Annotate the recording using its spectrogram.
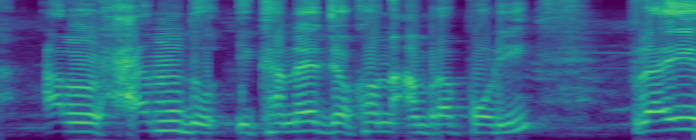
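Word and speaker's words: الْحَمْدُ: খায় বলেন আলহামদু আলহামদু এই ভুলটা খুবই সূক্ষ ভুল যাদের পড়া সহি আছে শুদ্ধ তারাও এই ভুলটা করে ফেলে আলহামদু এরকম কলকলা করে ফেলে এবং লামে জবর এসে যায় এখানে আলহামদু আলহামদু আলহামদু লামের উপর কি জবর না সাকিন বলেন তো সাকিন সাকিন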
